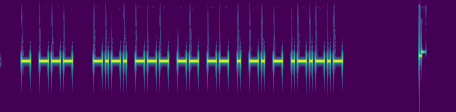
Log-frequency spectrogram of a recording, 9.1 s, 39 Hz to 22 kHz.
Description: Morse code, heard as a keyed tone, about 20 wpm, 700 Hz. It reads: TO COMMENT.
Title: Sentences with 8-Word Phrases - 20wpm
